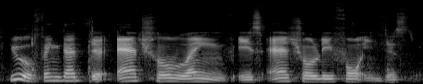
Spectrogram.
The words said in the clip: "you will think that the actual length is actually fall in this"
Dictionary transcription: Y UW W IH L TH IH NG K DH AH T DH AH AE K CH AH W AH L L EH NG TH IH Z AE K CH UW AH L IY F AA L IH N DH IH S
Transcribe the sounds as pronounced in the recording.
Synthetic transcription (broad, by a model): Y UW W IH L F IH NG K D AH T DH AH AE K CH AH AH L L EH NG F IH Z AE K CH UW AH L IY F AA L IH N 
